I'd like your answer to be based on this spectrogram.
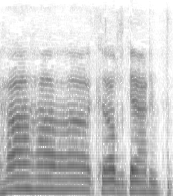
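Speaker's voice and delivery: high, soft mock laugh for the card's player; lightly voiced teasing ha ha ha. Mocking Perez on card.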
